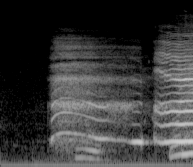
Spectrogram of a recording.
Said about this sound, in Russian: Ну, не надо. Ну, не плачь, малыш.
